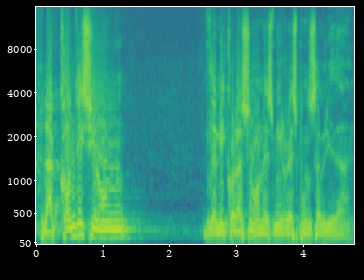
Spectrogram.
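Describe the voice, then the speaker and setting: A middle-aged man preaching a sermon in a church with a Mexican Spanish accent, pausing on many "ah" fillers and rising to emphatic questions. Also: on the low side. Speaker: visiting preacher. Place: church sanctuary. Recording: echoey church hall.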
